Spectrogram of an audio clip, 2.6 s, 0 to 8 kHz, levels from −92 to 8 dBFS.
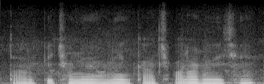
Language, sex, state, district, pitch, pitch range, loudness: Bengali, male, West Bengal, Cooch Behar, 120 Hz, 115-125 Hz, -17 LUFS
